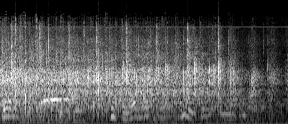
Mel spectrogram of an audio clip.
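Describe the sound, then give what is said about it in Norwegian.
Sustained audience applause in Storsalen at Det Norske Studentersamfunn, Chateau Neuf, a dense, steady wash of many hands clapping at once, loud throughout and tapering slightly toward the end, with faint voices mixed in. “Det var meg som fikk applausen i hele kveld, men eh, det blir det antagelig ikke.”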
